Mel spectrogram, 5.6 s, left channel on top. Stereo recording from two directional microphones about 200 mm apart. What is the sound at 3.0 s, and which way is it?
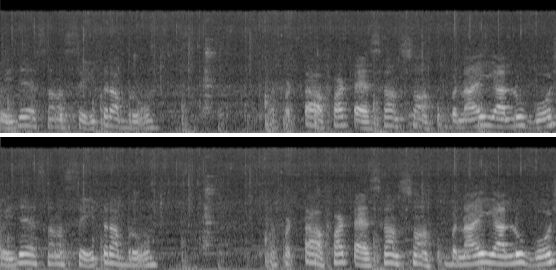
Speech, 45° right (ahead or behind).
